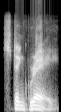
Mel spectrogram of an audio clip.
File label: "stingray", American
